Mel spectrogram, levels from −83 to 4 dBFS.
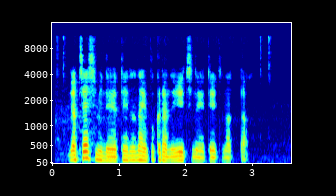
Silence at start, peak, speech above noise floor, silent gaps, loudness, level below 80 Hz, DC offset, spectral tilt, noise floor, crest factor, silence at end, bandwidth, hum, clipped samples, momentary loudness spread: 0.25 s; -4 dBFS; 30 dB; none; -24 LUFS; -50 dBFS; under 0.1%; -6 dB/octave; -53 dBFS; 20 dB; 0.7 s; 11.5 kHz; none; under 0.1%; 12 LU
